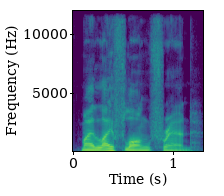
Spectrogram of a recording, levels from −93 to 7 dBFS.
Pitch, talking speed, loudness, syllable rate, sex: 105 Hz, 140 wpm, -15 LUFS, 3.5 syllables/s, male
